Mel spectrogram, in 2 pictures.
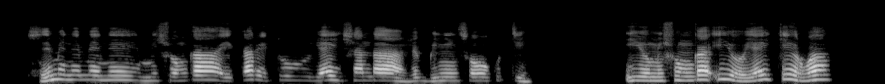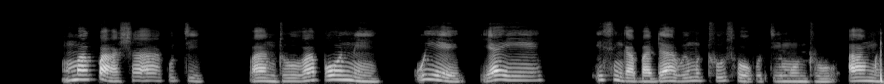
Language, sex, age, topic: Ndau, male, 18-24, health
